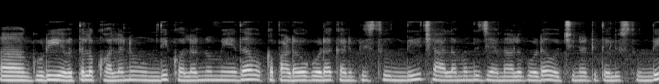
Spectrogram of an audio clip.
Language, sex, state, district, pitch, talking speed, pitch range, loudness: Telugu, female, Andhra Pradesh, Srikakulam, 195 Hz, 165 wpm, 190-200 Hz, -15 LUFS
